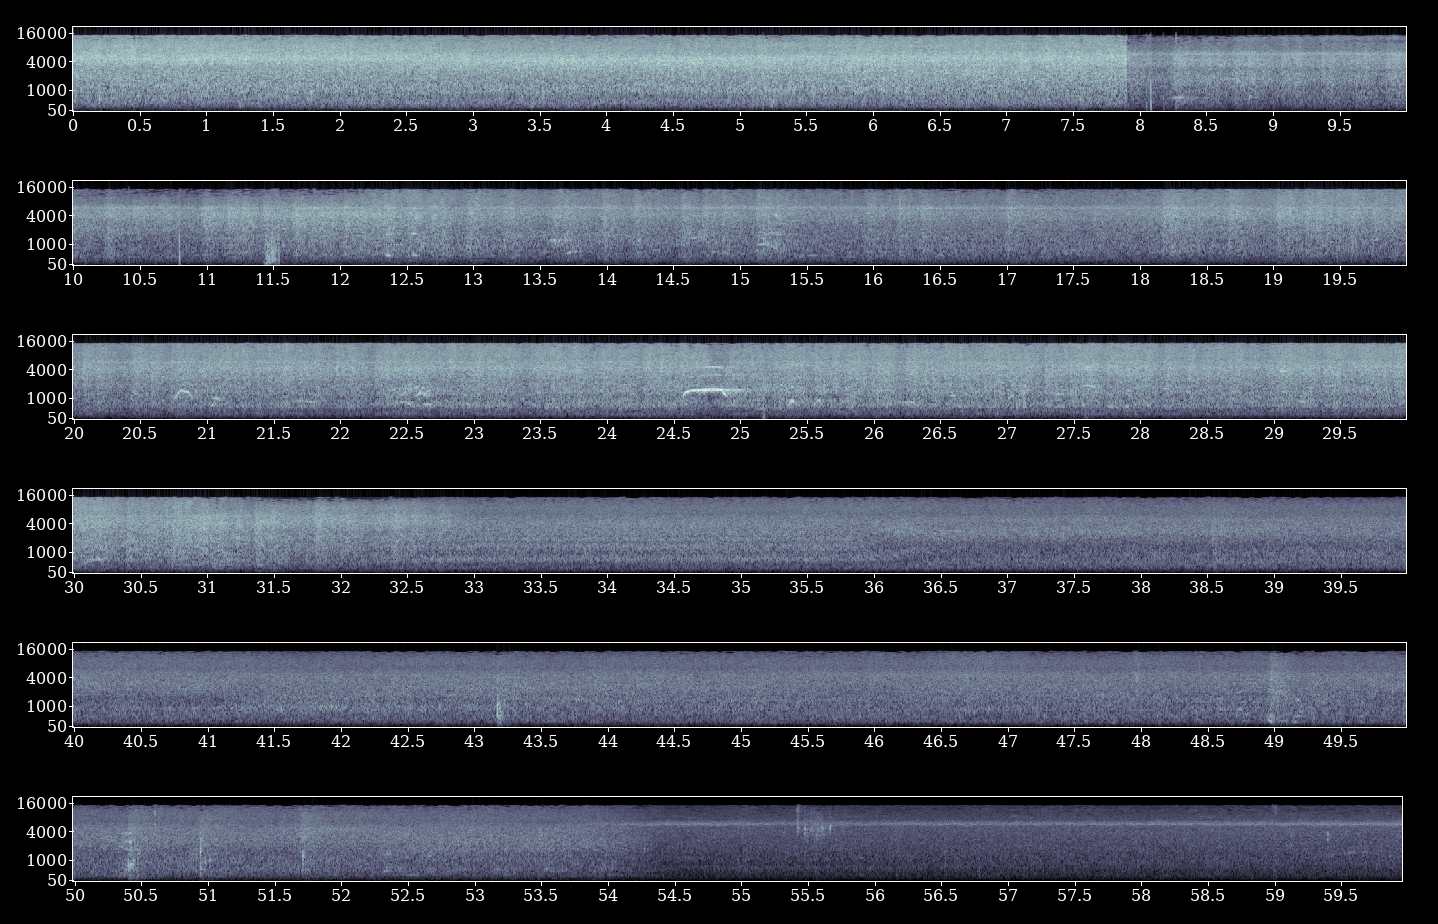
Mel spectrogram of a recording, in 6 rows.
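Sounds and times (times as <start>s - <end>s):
water rushing over rocks: 0.0s - 59.9s.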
